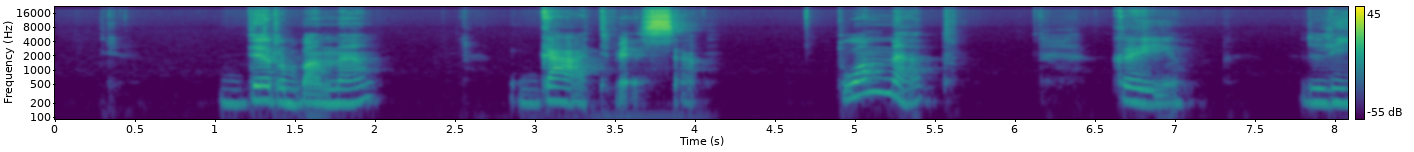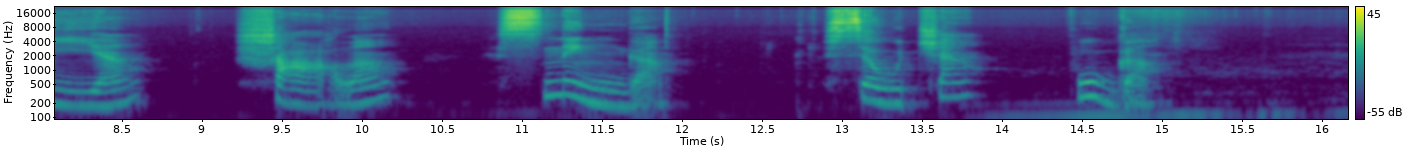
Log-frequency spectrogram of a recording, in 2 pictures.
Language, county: Lithuanian, Vilnius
